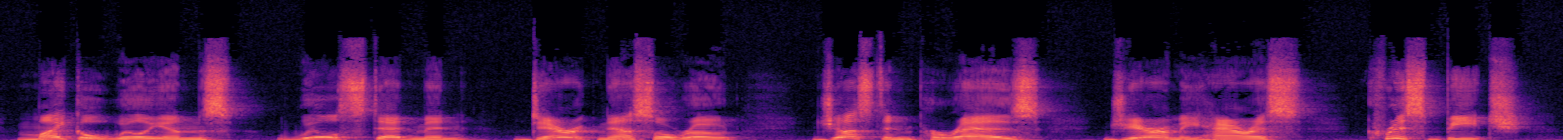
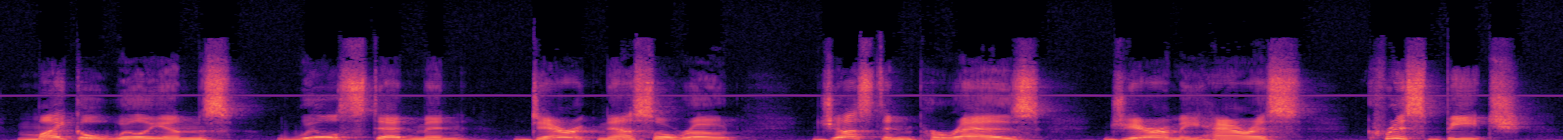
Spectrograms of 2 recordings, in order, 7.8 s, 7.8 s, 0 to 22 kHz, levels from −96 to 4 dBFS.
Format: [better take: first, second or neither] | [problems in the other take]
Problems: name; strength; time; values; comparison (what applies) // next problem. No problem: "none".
first | high-pitched whine; faint; throughout; 7 kHz, 35 dB below the speech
